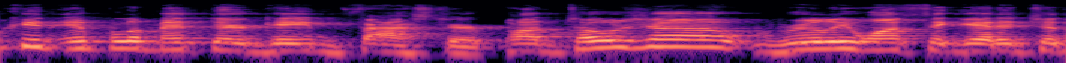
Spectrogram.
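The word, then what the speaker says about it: Pantoja: I don't know if I've seen Pantosia. Is that Is that how you said it right or or No. Yeah, you said it. Yep, you got it. Alexandre Pantoia.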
